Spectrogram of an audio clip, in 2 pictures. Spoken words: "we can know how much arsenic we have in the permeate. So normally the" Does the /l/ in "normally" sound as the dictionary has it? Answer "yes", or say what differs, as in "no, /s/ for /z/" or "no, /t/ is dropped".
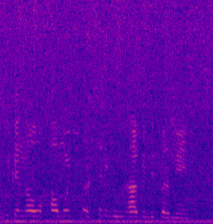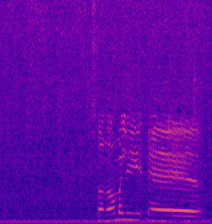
no, /l/ is dropped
